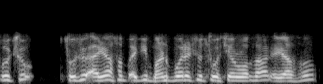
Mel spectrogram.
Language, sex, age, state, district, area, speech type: Kashmiri, male, 45-60, Jammu and Kashmir, Bandipora, rural, conversation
